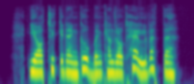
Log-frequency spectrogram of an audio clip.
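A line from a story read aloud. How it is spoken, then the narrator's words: Growled. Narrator (Swedish): morra Lilly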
